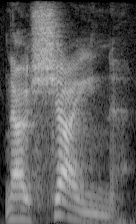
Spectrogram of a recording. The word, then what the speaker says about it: Shane: Shane, not Shame.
